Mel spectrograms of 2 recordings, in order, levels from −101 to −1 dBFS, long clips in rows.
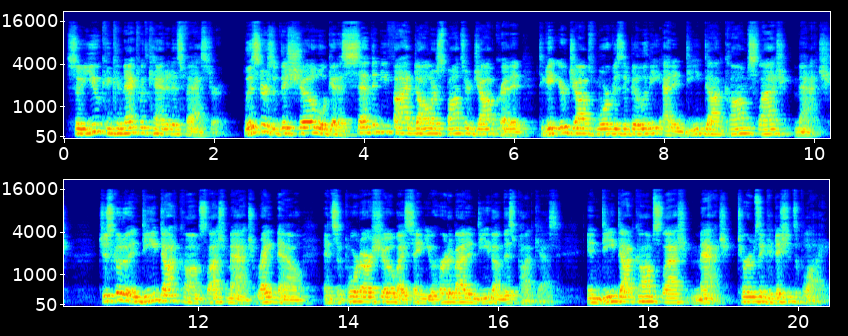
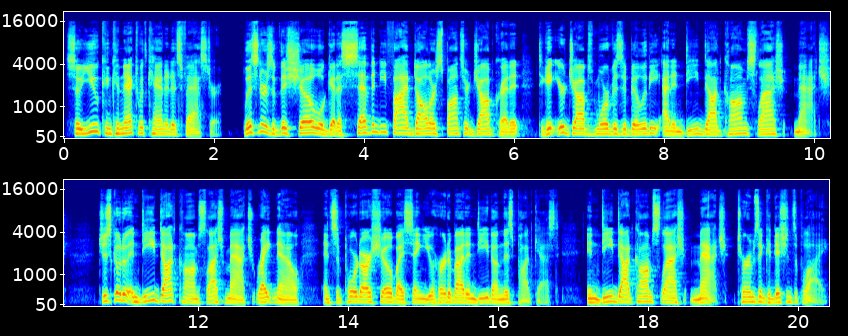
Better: second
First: off-mic speech; far // room echo; very slight; dies away in 0.3 s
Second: none

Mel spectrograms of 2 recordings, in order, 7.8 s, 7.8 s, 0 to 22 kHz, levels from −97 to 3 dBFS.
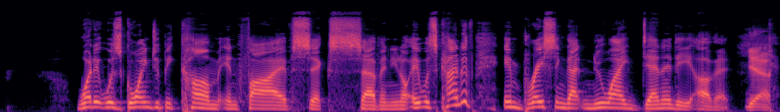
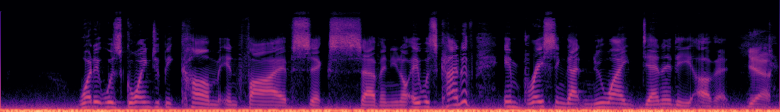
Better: first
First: none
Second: low rumble; loud; throughout; 7 dB below the speech

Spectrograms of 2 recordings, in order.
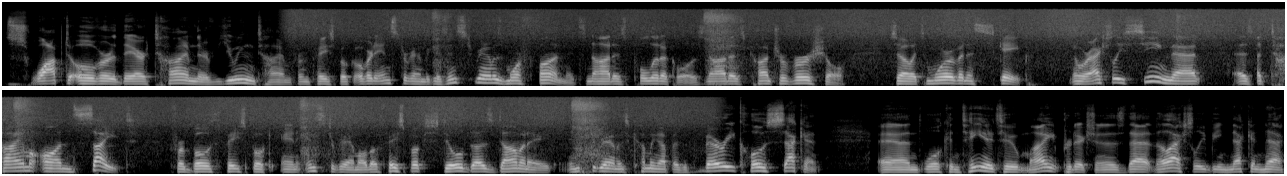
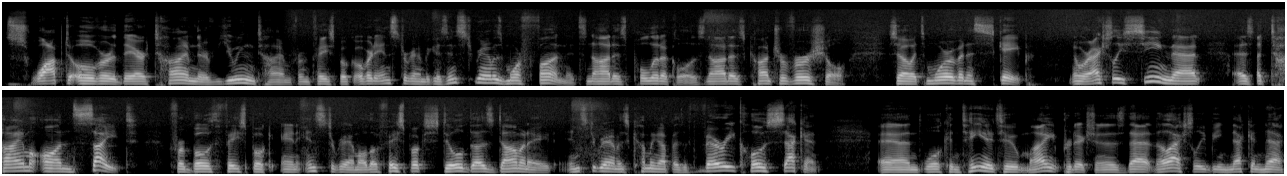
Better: second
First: hiss; loud; from 3 to 20 s; 5 dB below the speech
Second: hiss; faint; from 3 to 20 s; 20 dB below the speech

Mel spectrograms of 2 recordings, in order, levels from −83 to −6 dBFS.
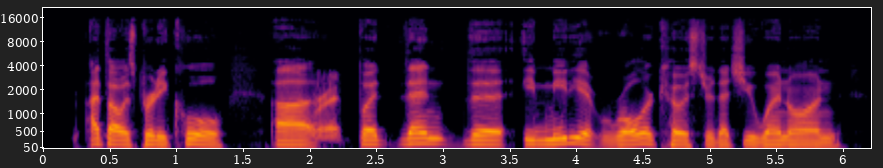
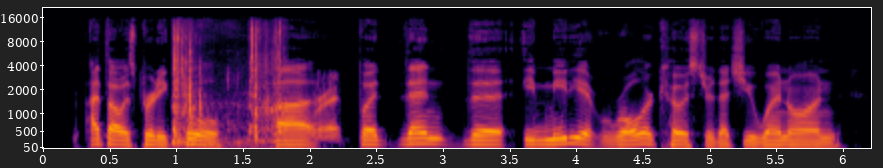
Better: first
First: none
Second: footsteps; loud; at 1 s; peak level with the speech

